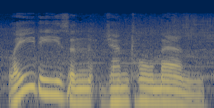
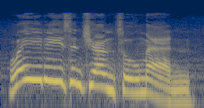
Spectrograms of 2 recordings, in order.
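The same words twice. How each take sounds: First: It is said in a Joker impression voice. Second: It is said in his normal voice.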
